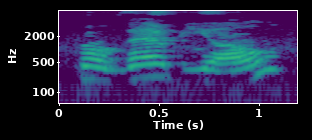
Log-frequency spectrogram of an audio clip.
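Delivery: proverbial drawn out with VER stressed; stress on second syllable. Shown as a demonstration. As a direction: slowly shift proverbial's stress onto VER. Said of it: "to the second syllable".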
